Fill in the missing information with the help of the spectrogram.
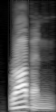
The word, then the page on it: robin: American English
